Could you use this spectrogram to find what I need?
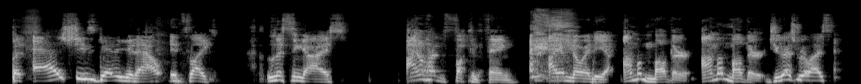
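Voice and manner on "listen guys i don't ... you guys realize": falsely modest, self-deprecating, rambling. Imitating E A opening an interview question: imitating E A, self-deprecating. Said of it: "like, an impression".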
